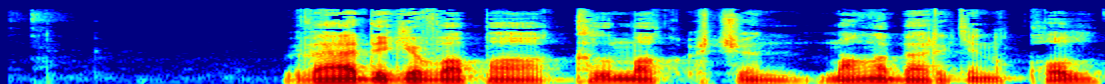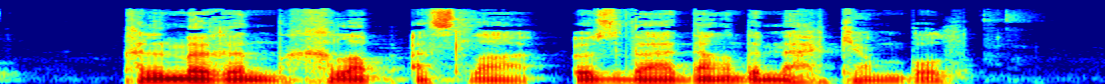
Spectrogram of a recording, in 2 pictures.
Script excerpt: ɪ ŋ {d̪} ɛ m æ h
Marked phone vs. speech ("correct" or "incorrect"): correct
